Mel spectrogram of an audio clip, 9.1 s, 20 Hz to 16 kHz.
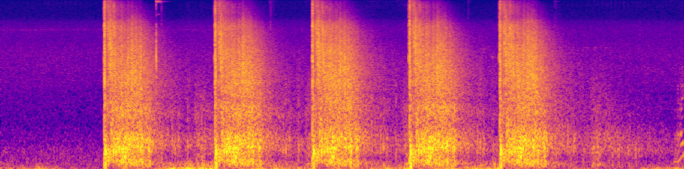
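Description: Five loud, evenly spaced gunshots from a Smith & Wesson M&P 15 Sport II AR-style rifle crack out at close range, each with a brief echoing tail. A quiet outdoor backdrop sits between the shots.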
